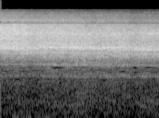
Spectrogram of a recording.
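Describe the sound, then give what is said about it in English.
Hiss of air deflating, used as a sound effect: a steady, loud, high-pitched hiss sustained alone for about a second. “That is the air deflating from the Christine Ford, Brett Kavanaugh story.”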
